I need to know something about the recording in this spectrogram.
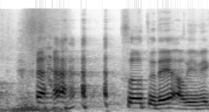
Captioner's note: laughs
